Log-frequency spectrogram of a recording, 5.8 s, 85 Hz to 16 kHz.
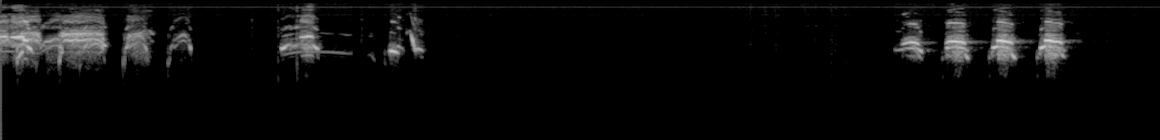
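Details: Three osprey chicks in a Finnish artificial nest, Pohjois Satakunta, at breakfast feeding, July 1, 2024, nest cam: a cluster of shrill chirps, scattered single notes, a long silence, then four evenly spaced sharp calls.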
